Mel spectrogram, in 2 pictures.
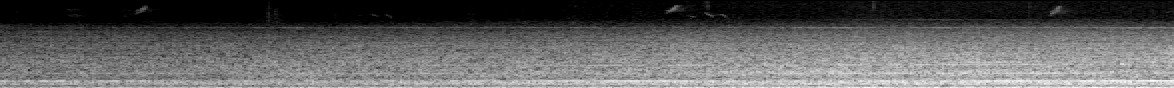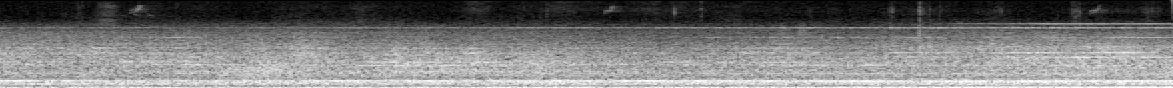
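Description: Diesel locomotives at the head of a long freight train working upgrade and approaching: a deep engine hum with a few steady tones, growing steadily louder throughout.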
